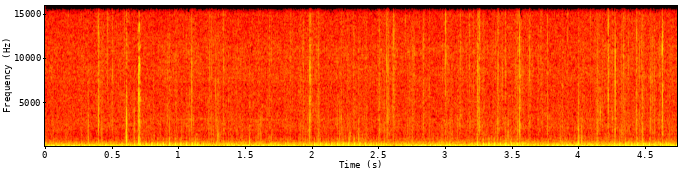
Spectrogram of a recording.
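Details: Domestic cat purring steadily, a deep, continuous rumbling throb that keeps a fast even pulse throughout, while a fireplace crackles with sharp scattered pops over the top.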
